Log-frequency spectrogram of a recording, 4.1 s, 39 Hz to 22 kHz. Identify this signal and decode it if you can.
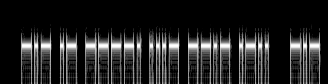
Morse code, heard as a keyed tone, about 30 wpm, 700 Hz. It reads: KA9VQL K
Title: USA Call Signs Repeated 3x 30wpm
